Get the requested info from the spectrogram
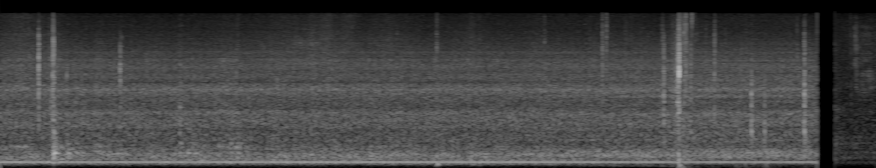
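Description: Refrigerator running with a steady low hum, heard from inside the fridge. A light click about half a second in as the plastic popsicle molds are set on the wire shelf, and a sharp knock near the end as the door is shut.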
